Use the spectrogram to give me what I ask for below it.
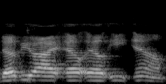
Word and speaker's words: Willem: Man, It if y'all was don't they, know William Dafoe and y'all watching us right now, his first name is spelled Willem. So not yes, the normal William, but Willem, and then last name And D, Dafoe.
